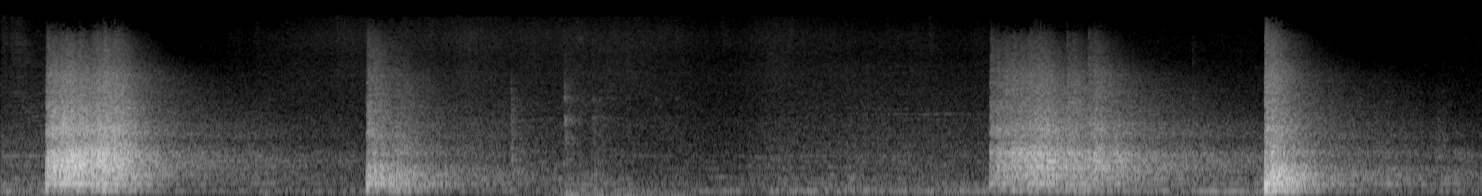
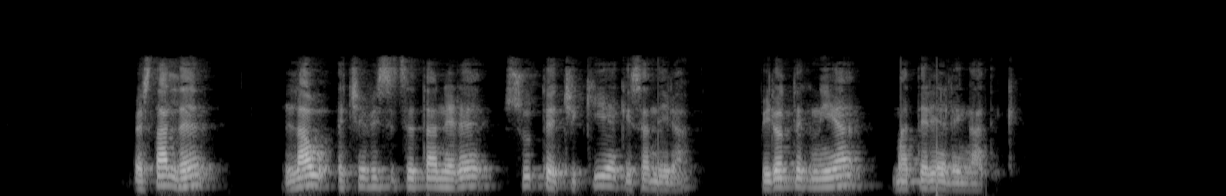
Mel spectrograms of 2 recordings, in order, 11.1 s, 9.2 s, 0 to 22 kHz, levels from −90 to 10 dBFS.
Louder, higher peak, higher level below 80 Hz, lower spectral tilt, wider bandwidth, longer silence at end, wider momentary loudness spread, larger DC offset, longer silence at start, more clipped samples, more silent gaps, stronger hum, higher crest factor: first, -19 LUFS vs -29 LUFS; first, 0 dBFS vs -6 dBFS; first, -44 dBFS vs -72 dBFS; first, -6 dB/octave vs -4.5 dB/octave; first, 14.5 kHz vs 8 kHz; second, 0.6 s vs 1.6 s; first, 28 LU vs 12 LU; neither; second, 0.35 s vs 1 s; neither; second, none vs 2.02-2.06 s, 5.45-5.70 s; neither; about the same, 22 dB vs 24 dB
